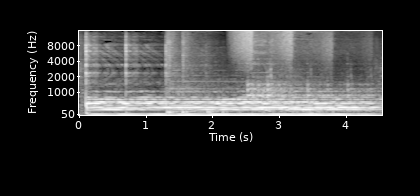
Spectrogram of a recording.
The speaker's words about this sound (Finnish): Ne ei tosin sano sitä ääniidentiteetiksi, ne sanoi sitä äänilogoksi. Sen on suunnitellut … ja se kuulostaa tältä.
